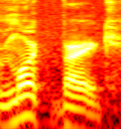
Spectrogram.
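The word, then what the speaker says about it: Mörk Borg: be in your face Mor Borg Mor Borg or morberg sorry is how you pronounce it markberg is a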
